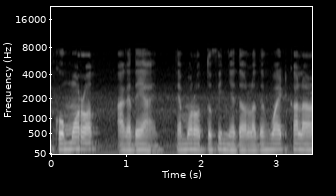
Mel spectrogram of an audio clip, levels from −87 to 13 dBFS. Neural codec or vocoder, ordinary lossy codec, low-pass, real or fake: none; none; none; real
